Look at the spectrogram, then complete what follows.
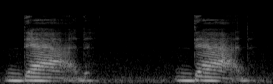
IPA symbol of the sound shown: d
